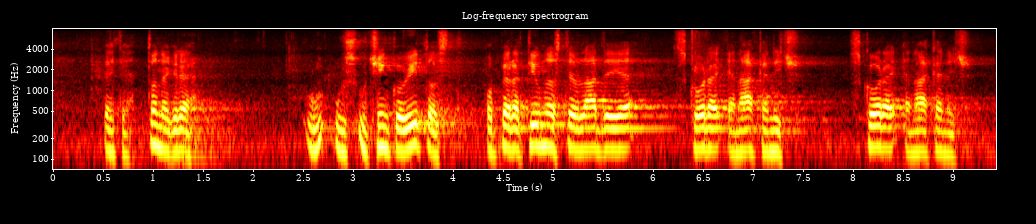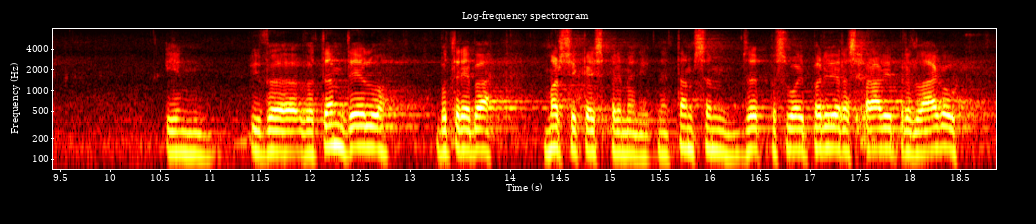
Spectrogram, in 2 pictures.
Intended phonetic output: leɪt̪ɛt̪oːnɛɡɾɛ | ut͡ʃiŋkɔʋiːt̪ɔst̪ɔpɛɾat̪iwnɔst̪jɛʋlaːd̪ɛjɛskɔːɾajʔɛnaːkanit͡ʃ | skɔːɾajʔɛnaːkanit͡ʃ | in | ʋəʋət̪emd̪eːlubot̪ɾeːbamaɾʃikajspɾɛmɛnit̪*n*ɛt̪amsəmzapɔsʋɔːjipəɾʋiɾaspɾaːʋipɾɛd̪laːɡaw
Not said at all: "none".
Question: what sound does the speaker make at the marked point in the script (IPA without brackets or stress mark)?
n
